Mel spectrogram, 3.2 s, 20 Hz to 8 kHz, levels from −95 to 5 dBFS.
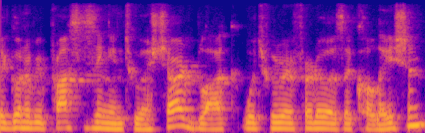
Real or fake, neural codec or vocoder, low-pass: real; none; 7.2 kHz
